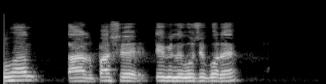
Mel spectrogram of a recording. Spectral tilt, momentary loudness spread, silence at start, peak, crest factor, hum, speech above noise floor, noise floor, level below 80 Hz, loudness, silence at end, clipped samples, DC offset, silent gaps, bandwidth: -5.5 dB/octave; 6 LU; 0.05 s; 0 dBFS; 14 dB; none; 57 dB; -69 dBFS; -52 dBFS; -13 LUFS; 0.9 s; under 0.1%; under 0.1%; none; 7.8 kHz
